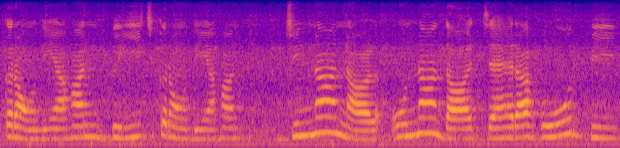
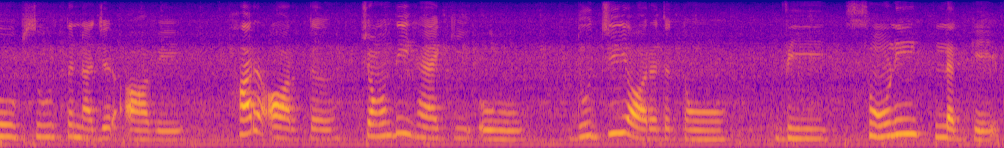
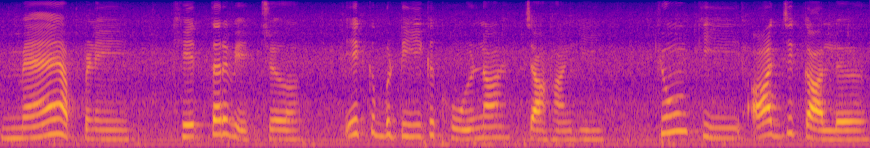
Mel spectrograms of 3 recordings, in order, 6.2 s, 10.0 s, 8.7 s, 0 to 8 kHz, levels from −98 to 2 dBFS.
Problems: none marked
